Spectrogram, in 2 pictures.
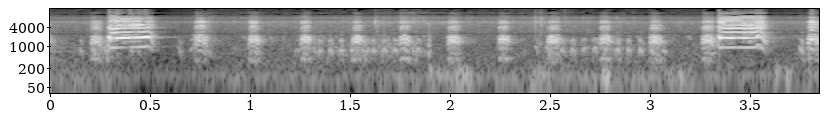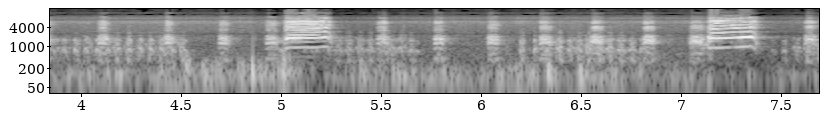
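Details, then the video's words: Lavender Bantam roosters helping a hen build a nest: a continuous patter of clucks punctuated by four strident, rising, ringing squawks spread through the clip. "Chicken Sounds Lavender Bantam"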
